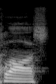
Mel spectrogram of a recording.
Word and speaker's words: Clos: connected, yeah, backbone, from I forget the right. the scientist's name, CLOS, but it's named after him. Yeah, but anyway, so just want to Clo, make I sure think everyone kind they of pronounce it following along.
